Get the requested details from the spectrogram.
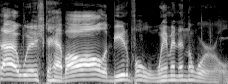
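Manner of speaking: plain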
